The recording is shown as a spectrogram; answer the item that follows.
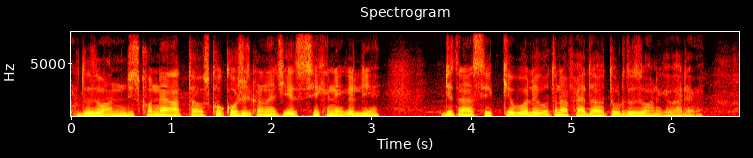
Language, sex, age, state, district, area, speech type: Urdu, male, 18-30, Bihar, Supaul, rural, spontaneous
